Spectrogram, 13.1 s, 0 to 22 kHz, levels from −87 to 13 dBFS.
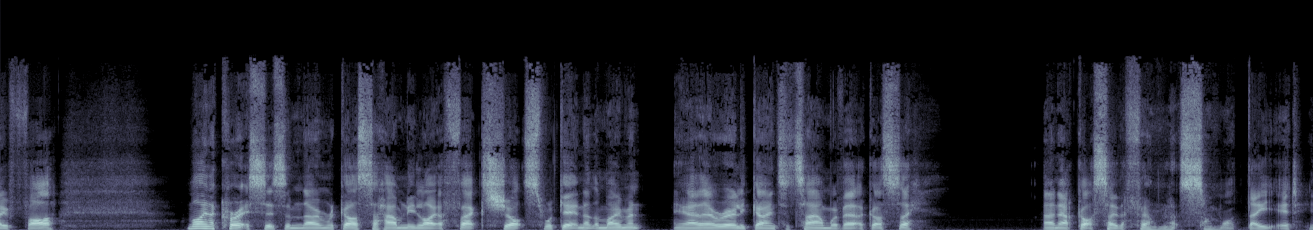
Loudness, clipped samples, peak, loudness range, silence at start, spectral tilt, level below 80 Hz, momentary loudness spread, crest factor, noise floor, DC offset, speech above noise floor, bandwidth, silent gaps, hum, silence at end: -16 LUFS; under 0.1%; 0 dBFS; 4 LU; 0 s; -3 dB/octave; -54 dBFS; 8 LU; 18 dB; -61 dBFS; under 0.1%; 44 dB; 16.5 kHz; none; none; 0 s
